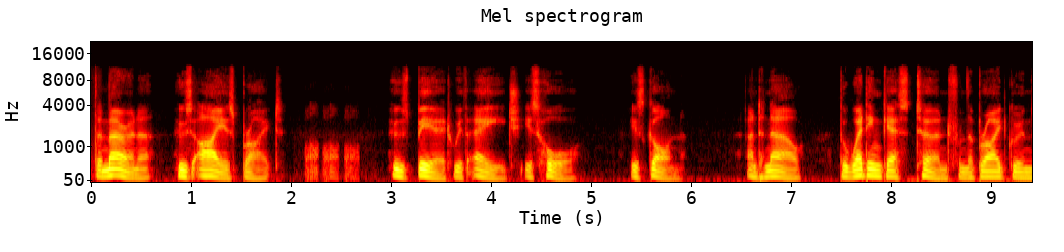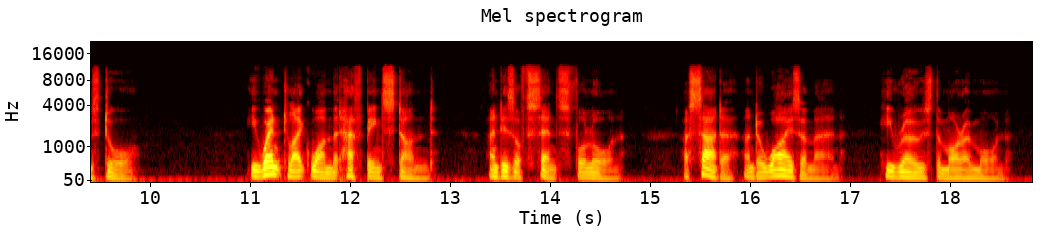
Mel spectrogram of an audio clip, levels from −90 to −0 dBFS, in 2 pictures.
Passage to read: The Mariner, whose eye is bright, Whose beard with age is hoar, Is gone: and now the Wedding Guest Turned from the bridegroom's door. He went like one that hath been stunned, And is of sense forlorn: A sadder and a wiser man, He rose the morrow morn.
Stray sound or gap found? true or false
true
